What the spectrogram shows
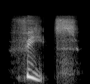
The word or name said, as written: feet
